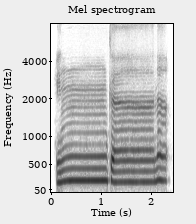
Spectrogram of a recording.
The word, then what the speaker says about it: إن كان: This is in. You have your gunna sound. You have your nasal sound there. In. And then that kaf is for 2 seconds because there's alif madda there. In kana.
